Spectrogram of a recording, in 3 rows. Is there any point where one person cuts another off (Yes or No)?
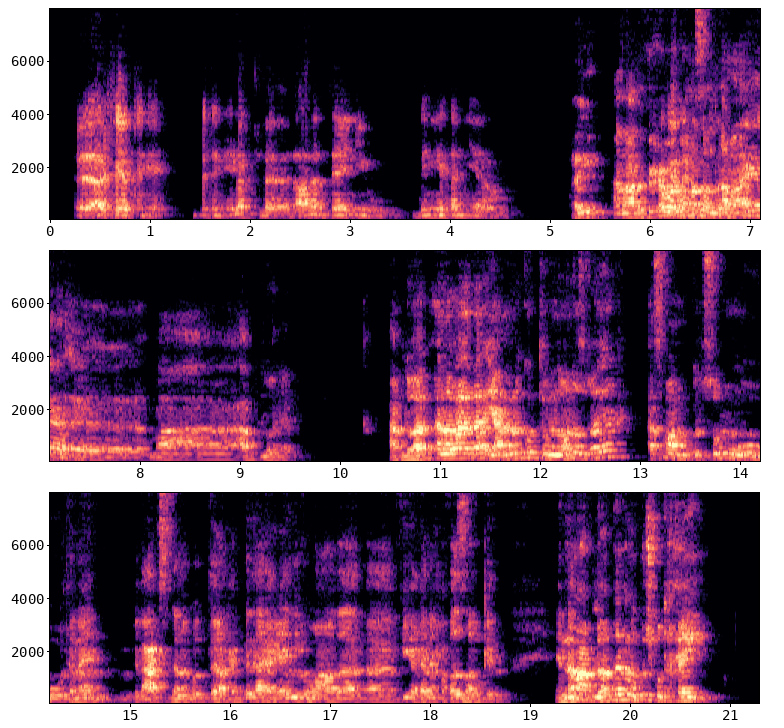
Yes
